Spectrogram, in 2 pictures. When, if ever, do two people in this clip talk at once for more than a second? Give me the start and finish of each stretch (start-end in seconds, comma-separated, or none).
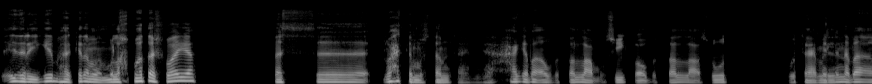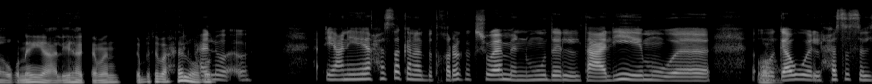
none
